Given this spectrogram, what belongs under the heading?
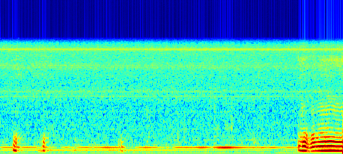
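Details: Igor, a pit bull sitting on the owner's lap, asleep with low rumbling snoring breaths over a steady electrical hum.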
